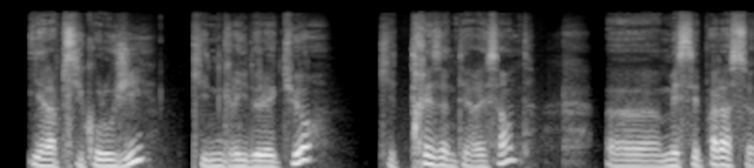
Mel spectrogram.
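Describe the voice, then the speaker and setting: A man speaks at a fairly quick pace in a dark, mellow tone with a fairly high pitch. His pitch varies ordinarily, and the sound is dry with no echo. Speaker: life coach and hypnosis teacher; life coach, hypnosis teacher. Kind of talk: interview. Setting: studio. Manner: direct, outspoken. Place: studio. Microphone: lapel.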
